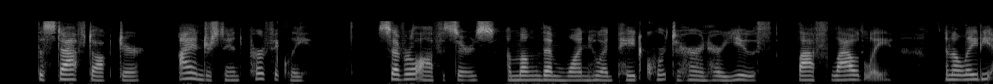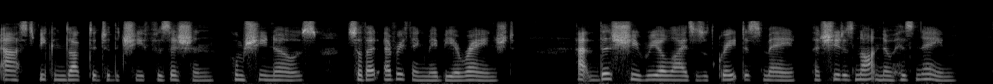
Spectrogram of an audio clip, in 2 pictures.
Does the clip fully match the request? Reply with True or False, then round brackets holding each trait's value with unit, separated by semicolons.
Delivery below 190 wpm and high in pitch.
True (170 wpm; 205 Hz)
